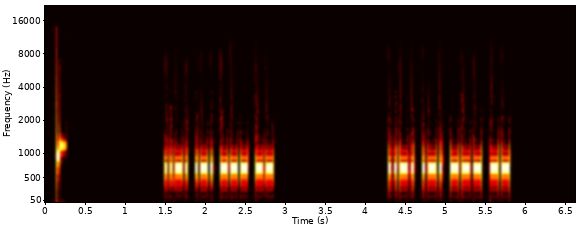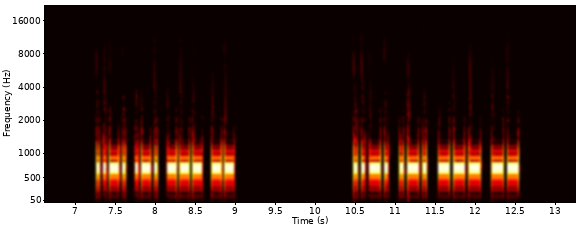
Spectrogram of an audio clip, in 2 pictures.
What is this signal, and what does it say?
Morse code, heard as a keyed tone, about 32 wpm, 700 Hz. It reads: FROM FROM FROM FROM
